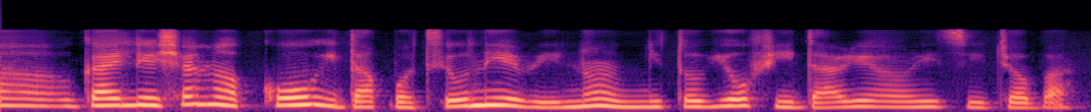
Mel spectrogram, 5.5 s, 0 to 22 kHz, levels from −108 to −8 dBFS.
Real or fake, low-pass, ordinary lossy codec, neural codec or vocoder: fake; 7.2 kHz; none; codec, 16 kHz, about 1 kbps, DyCAST, with the encoder's durations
